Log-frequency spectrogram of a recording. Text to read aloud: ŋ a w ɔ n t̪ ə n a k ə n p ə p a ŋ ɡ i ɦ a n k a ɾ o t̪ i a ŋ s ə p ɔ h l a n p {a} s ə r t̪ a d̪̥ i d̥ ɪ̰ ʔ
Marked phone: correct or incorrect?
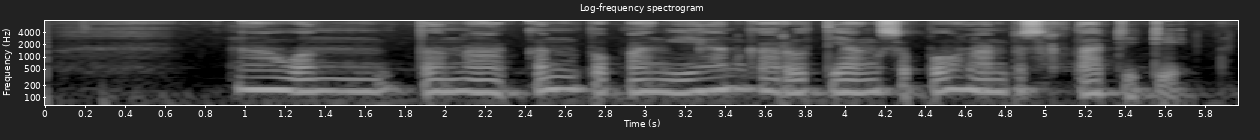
incorrect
